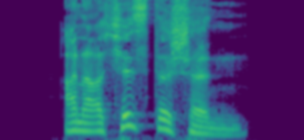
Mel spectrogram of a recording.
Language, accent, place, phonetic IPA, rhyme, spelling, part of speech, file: German, Germany, Berlin, [anaʁˈçɪstɪʃn̩], -ɪstɪʃn̩, anarchistischen, adjective, De-anarchistischen.ogg
- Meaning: inflection of anarchistisch: 1. strong genitive masculine/neuter singular 2. weak/mixed genitive/dative all-gender singular 3. strong/weak/mixed accusative masculine singular 4. strong dative plural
